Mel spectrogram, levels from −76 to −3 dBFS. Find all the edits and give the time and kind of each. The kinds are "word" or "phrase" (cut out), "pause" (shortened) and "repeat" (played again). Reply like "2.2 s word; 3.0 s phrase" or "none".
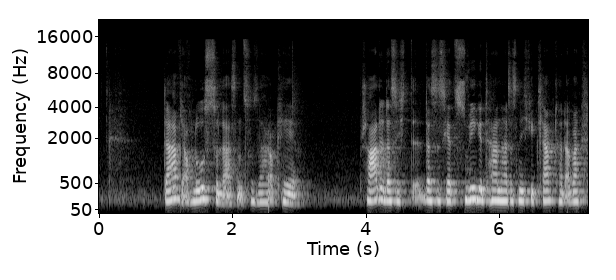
1.2 s word; 2.5 s word; 5.5 s word; 6.1 s word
